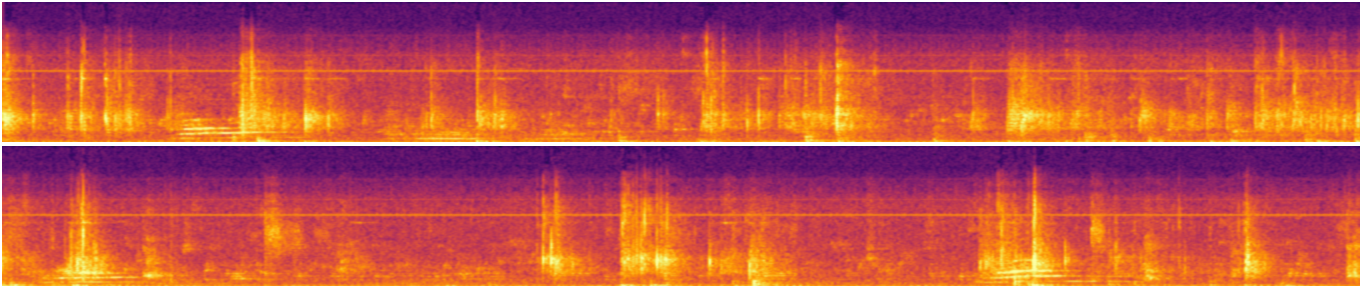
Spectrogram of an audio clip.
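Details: Nine kittens of Cheeta and Poema playing in their specially furnished playroom; short, high, bending mews come at intervals, around one, seven and twelve seconds, amid constant clicks, taps and rustling of play indoors, with a steady low hum.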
